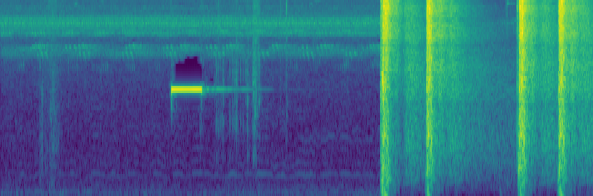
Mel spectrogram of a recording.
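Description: A shot timer beeps once. About two seconds later a Glock pistol fires four quick shots, the start of a six-shot bill drill, with a pause of nearly a second between the second and third shots. Insects chirp steadily in the background.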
